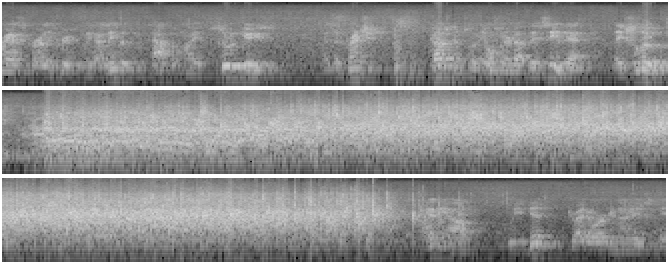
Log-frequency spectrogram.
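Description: An older man speaks calmly into a microphone, with pauses.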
